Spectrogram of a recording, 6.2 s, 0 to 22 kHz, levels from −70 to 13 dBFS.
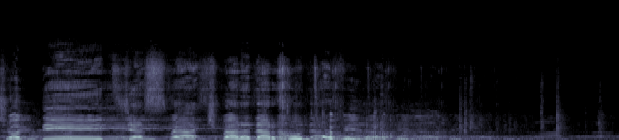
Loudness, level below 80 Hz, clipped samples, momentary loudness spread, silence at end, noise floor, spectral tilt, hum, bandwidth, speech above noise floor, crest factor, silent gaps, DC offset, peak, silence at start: -21 LUFS; -64 dBFS; under 0.1%; 18 LU; 0.2 s; -49 dBFS; -4.5 dB/octave; none; 15.5 kHz; 28 dB; 18 dB; none; 0.1%; -4 dBFS; 0 s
